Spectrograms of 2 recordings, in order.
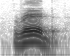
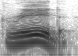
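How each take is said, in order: First: The vowel is short, rhyming with bed. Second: The vowel is long, rhyming with bead. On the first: It is the past participle form. The speaker calls it right. "we pronounce it as read" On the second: It is the present-tense form. The speaker calls it wrong. "it's not read"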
